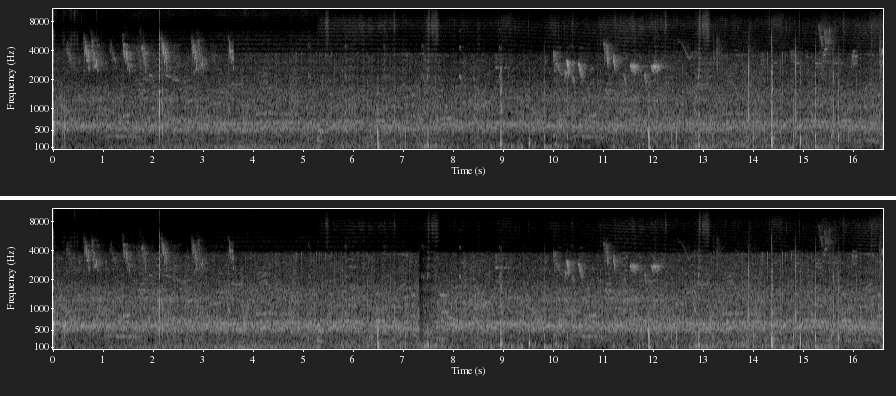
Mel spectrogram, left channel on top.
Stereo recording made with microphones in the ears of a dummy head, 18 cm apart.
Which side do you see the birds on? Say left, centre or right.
left.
